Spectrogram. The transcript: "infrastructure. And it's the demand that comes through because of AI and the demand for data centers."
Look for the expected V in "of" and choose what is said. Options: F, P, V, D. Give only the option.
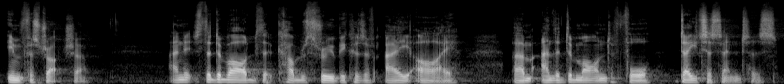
V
